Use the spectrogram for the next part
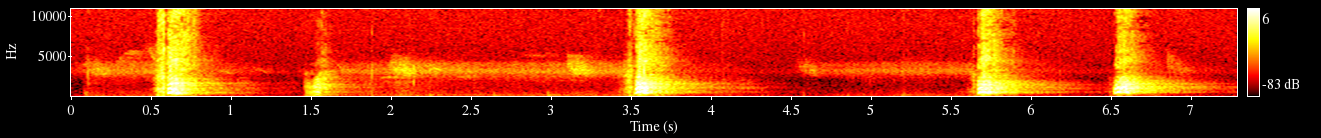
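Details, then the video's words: German Shepherd barking in a compilation of barking and howling dogs: five sharp, separate barks spaced about one to two seconds apart, some louder than others, with quiet gaps and faint background sounds between them. "GERMAN SHEPHERD BARKING - GERMAN SHEPHERD HOWLING AND BARKING COMPILATION 2016"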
